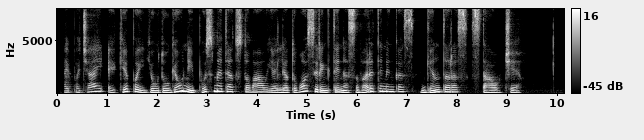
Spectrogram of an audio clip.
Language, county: Lithuanian, Klaipėda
